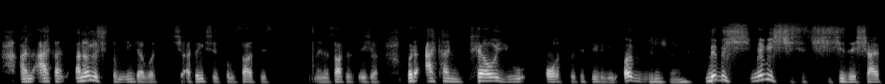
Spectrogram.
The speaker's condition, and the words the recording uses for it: Stuttering. Maybe because I stuttered, or maybe because I spoke too fast.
